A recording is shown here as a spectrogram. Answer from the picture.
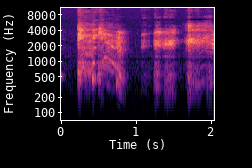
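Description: A woman coughing three times in quick succession, the first cough the longest.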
